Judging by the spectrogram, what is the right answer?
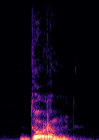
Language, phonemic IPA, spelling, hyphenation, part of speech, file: Dutch, /ˈdɔ.rə(n)/, dorren, dor‧ren, verb, Nl-dorren.ogg
- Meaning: 1. to wither 2. to dry 3. to dry out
